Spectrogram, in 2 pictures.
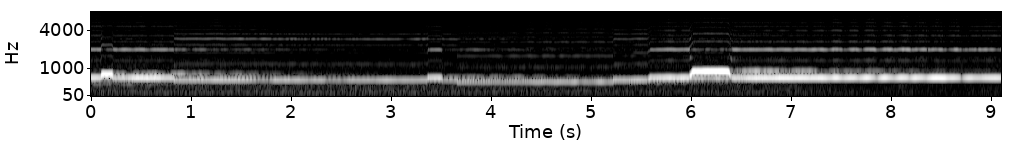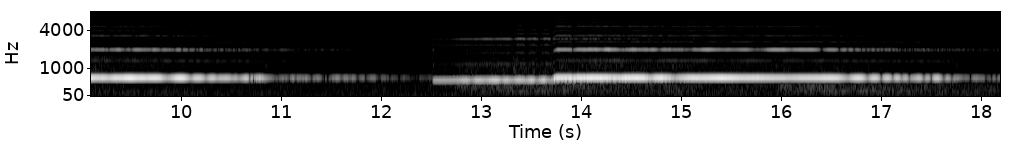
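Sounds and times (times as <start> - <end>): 
nature sounds: 0.0 - 6.8
Native American flutes: 0.0 - 18.1.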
